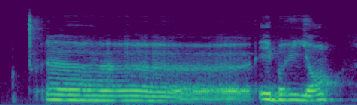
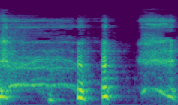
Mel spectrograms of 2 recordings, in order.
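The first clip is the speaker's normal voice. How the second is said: burst of laughter. Real, not acted. Host asks for a piece.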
